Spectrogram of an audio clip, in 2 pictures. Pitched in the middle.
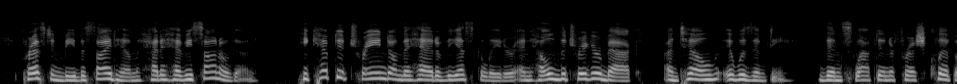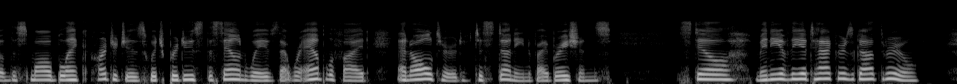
No: high, 210 Hz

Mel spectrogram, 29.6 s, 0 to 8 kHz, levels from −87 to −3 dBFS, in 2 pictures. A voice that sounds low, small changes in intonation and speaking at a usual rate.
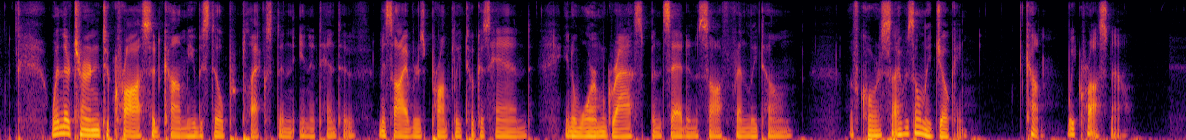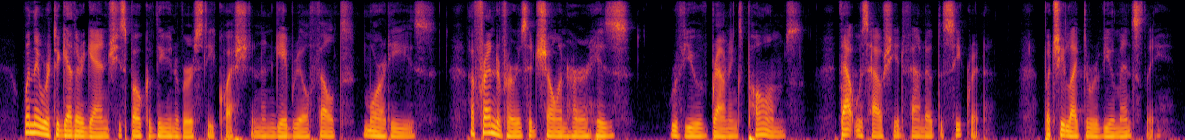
Yes: very low, 90 Hz; narrow, 2.1 semitones; average, 170 wpm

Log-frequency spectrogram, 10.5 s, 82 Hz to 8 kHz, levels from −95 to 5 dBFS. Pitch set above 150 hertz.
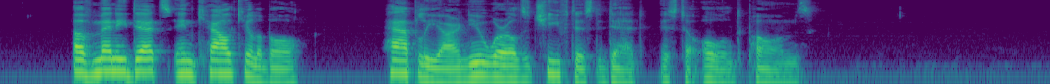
No: low, 115 Hz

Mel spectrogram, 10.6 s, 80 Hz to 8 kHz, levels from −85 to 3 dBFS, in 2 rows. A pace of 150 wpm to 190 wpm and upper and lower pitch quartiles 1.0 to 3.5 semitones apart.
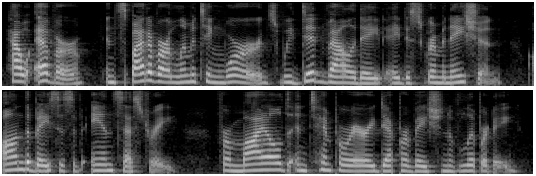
No: slow, 135 wpm; average, 2.9 semitones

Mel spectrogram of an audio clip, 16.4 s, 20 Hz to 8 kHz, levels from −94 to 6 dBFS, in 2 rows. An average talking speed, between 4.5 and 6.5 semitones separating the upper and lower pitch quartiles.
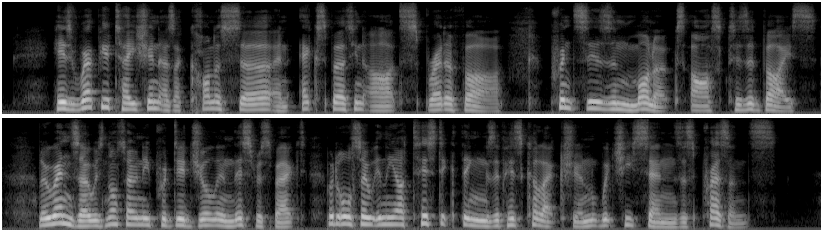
Yes: average, 145 wpm; average, 4.8 semitones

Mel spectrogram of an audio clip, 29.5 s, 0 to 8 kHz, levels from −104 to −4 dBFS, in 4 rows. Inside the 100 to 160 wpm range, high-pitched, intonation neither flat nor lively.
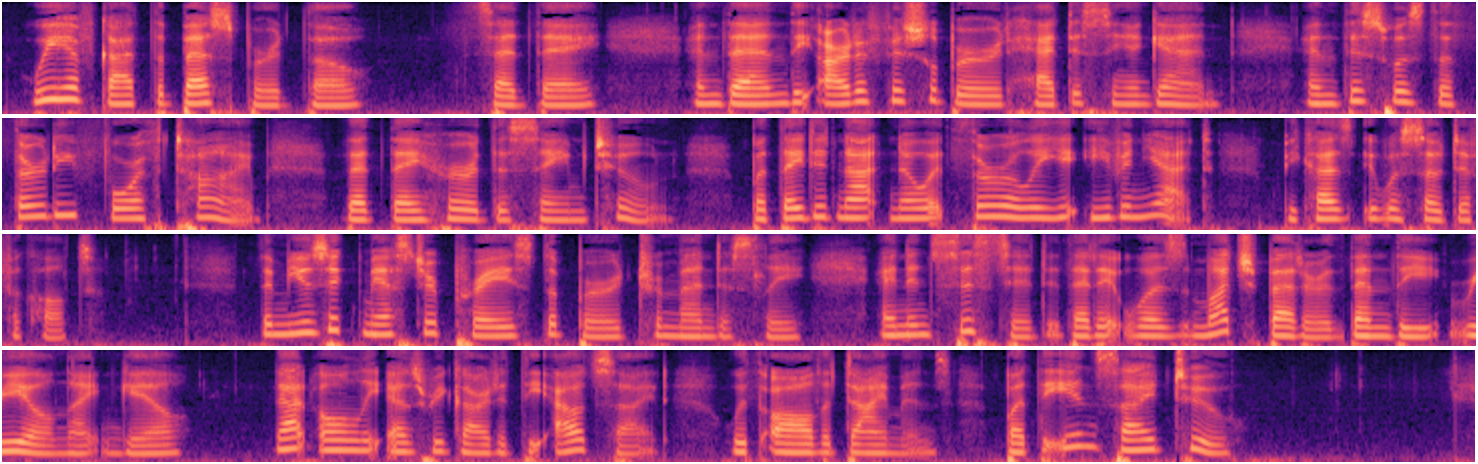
Yes: average, 155 wpm; high, 200 Hz; average, 4.0 semitones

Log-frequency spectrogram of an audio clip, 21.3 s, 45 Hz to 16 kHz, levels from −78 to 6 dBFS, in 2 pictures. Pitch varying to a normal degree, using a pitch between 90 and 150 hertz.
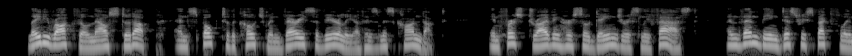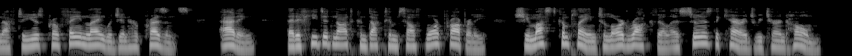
Yes: average, 4.7 semitones; low, 135 Hz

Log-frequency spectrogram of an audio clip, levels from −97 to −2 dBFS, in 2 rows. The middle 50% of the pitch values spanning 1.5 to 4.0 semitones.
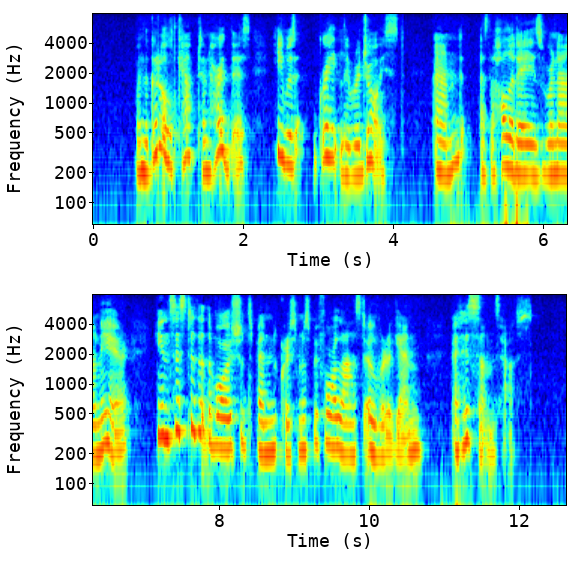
No: average, 4.7 semitones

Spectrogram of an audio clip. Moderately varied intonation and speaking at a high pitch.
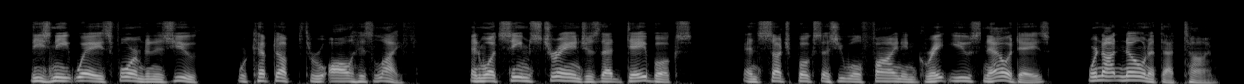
No: average, 4.7 semitones; medium, 140 Hz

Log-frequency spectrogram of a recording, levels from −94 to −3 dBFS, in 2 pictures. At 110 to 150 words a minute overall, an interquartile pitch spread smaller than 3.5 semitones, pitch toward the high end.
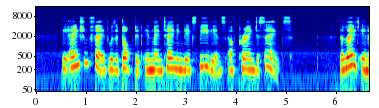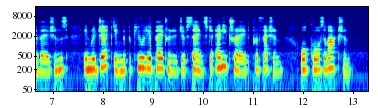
Yes: average, 140 wpm; average, 2.8 semitones; high, 205 Hz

